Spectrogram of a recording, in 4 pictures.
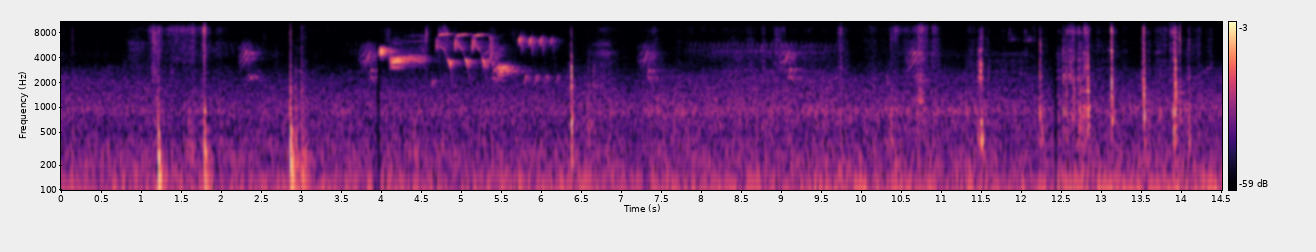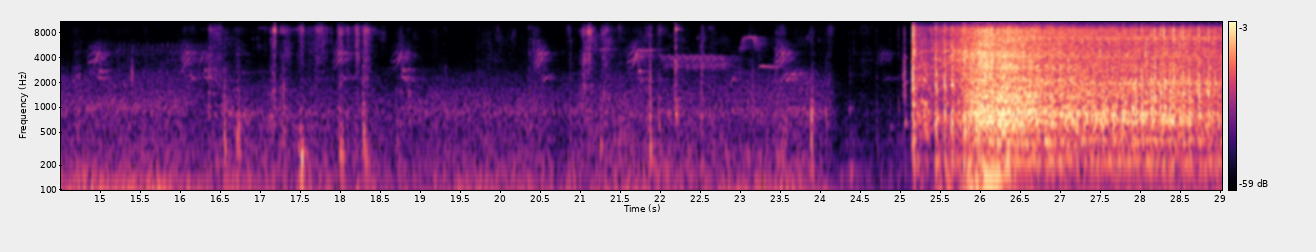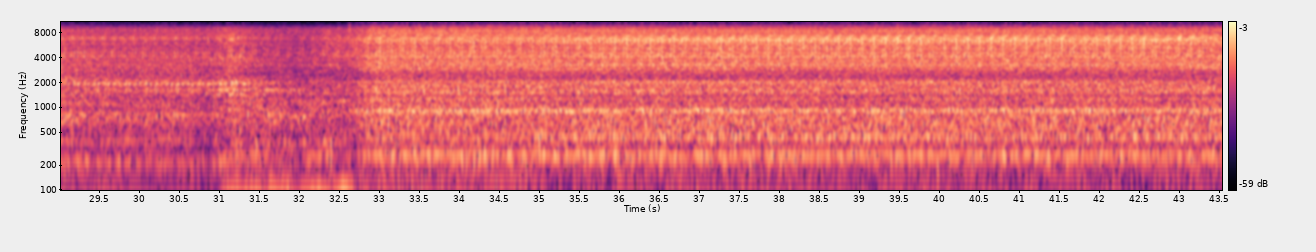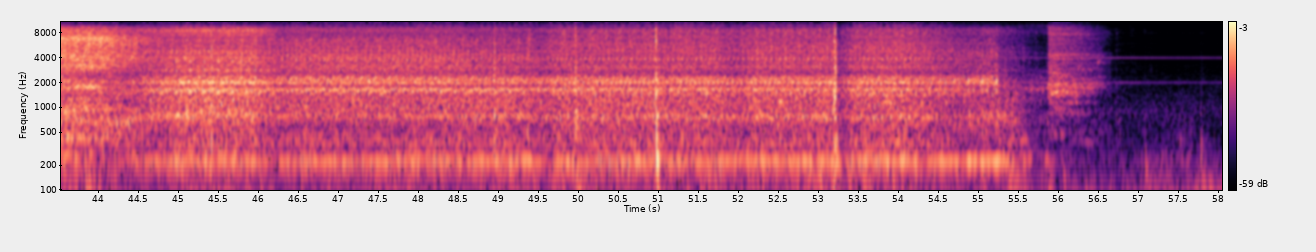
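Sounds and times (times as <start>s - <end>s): car engine starting and idling: 25.0s - 57.8s.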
